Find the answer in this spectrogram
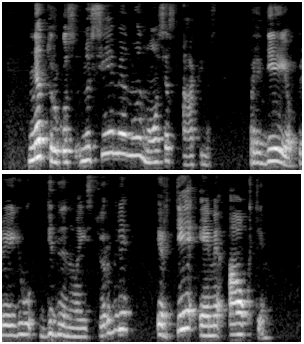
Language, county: Lithuanian, Telšiai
